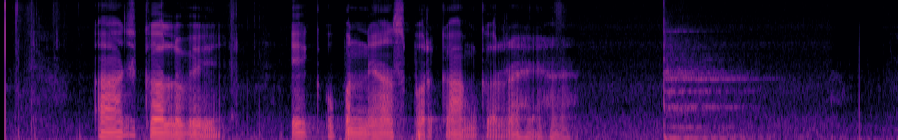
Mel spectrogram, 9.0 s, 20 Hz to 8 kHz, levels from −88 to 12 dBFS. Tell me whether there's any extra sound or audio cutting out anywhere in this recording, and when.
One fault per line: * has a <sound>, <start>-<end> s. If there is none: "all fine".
* has a thud, 6.6-8.1 s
